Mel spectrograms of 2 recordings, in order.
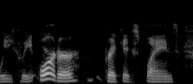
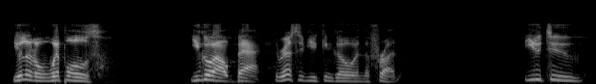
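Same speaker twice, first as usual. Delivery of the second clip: rough, loud, gruff, commanding voice; 4 semitones higher, 3 dB louder than usual. Storyteller voices one of the figures at the front door, loud, gruff voice. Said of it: "speaks up in a kind of a loud and gruff voice".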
